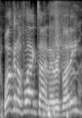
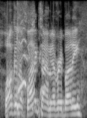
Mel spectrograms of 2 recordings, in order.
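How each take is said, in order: First: Upbeat show host intro; podcast intro, take two. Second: Podcast intro. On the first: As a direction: welcome them in bigger, higher. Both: Shown as a demonstration. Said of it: "can you do it without coughing".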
